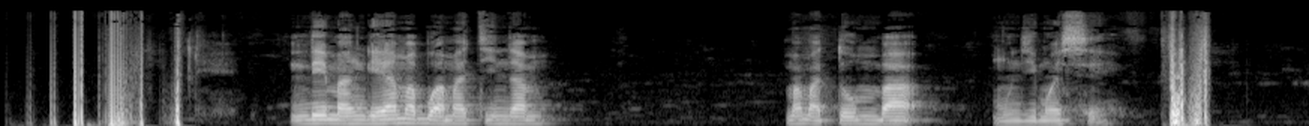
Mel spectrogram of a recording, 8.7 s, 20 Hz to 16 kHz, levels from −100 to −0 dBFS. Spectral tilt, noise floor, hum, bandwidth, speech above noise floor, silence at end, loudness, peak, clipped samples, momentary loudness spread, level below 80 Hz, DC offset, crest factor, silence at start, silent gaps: -6.5 dB/octave; -79 dBFS; none; 11.5 kHz; 55 dB; 0.65 s; -22 LUFS; 0 dBFS; under 0.1%; 19 LU; -40 dBFS; under 0.1%; 24 dB; 0.5 s; none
